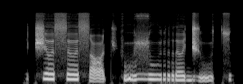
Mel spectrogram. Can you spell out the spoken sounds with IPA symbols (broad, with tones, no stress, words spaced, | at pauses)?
t͡ʃʌ˥sʌ˦sɑ̰˩t͡ʃʼṵ˥ ɮu˥ rʌ˦d͡ʒṵ˦t͡s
